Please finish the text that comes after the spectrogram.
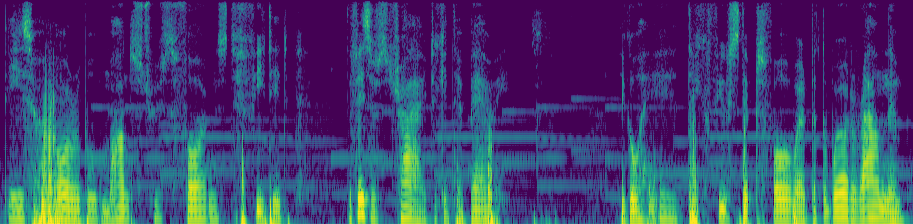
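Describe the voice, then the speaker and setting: A man's voice: medium pitch, fairly even intonation, darkish tone. A man narrating a horror adventure game dramatically, drawing out his phrases for suspense. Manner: slow, suspenseful, drawn-out phrases. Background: background music.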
